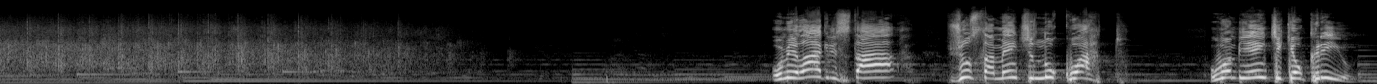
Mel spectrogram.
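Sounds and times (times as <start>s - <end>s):
audience clapping loudly: 0.0s - 5.2s
speech: 7.7s - 11.1s, 12.1s - 13.6s.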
